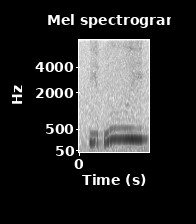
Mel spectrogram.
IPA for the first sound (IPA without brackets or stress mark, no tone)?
j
